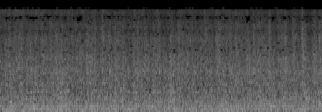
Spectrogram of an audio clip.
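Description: Scrambled eggs and sliced smoked sausage sizzling steadily in a hot frying pan as they are stirred with a spatula.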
